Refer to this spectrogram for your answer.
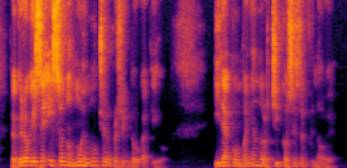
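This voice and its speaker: Speaking very fast, a man uses a dark, mellow tone at a medium pitch, somewhat breathy, with lively intonation. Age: 60s. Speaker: book publisher. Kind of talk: casual chat. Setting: studio.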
